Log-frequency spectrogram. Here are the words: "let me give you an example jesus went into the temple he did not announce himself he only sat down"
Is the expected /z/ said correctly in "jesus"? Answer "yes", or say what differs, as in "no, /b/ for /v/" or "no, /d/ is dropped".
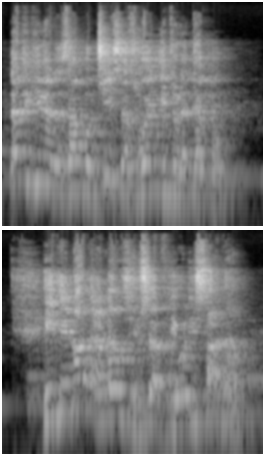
no, /s/ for /z/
